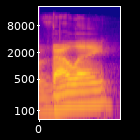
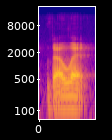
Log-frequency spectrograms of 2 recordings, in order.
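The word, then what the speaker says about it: vallate: the sulcus terminals and these are going to be called the valet even though it's spelled valet papillae so so far we have the fungiform papillae and we have the valet vallette or valet papillae and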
